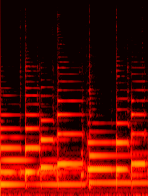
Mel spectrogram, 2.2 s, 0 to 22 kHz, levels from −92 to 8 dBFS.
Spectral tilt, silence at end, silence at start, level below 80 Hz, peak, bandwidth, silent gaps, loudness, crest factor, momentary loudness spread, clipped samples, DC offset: -6 dB/octave; 0 s; 0 s; -66 dBFS; -20 dBFS; 13.5 kHz; none; -34 LUFS; 14 dB; 2 LU; under 0.1%; under 0.1%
